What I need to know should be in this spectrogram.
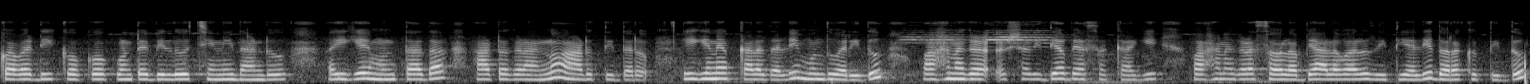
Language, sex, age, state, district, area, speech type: Kannada, female, 18-30, Karnataka, Chitradurga, rural, spontaneous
